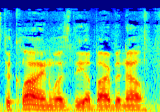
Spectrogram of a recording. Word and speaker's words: Abarbanel: So machleg is how to say his name, if it's Abarbanel or Avravanel, is that the nusach? And I'm going to go with Minhag Olam as Abarbanel, but they, that's a debate how to pronounce it.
